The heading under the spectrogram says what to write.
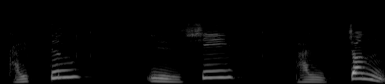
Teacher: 한자어인데 앞말 끝소리가 리을일 때 그 뒤에 그드브스즈가 끄뜨브스즈로 발음되는 것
